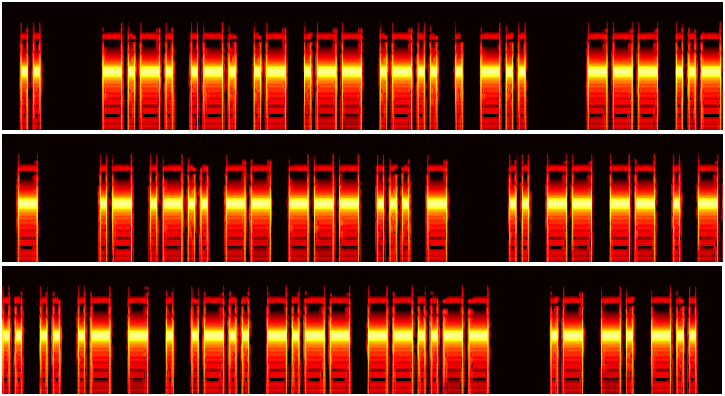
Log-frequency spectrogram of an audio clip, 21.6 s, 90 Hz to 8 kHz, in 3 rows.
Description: Morse code, heard as a keyed tone, about 19 wpm, 700 Hz. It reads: I CRAWLED OUT ALMOST IMMEDIATELY, AND
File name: Book One / 10-Chapter 10 - 19 WPM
